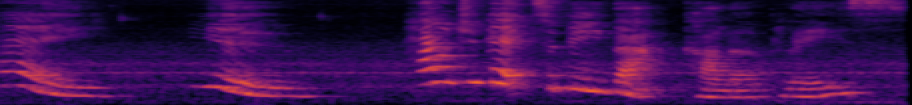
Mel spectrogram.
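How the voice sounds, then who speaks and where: A woman speaks in a put-on character voice, high-pitched and very slow. Clear background noise runs behind her. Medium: read story.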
